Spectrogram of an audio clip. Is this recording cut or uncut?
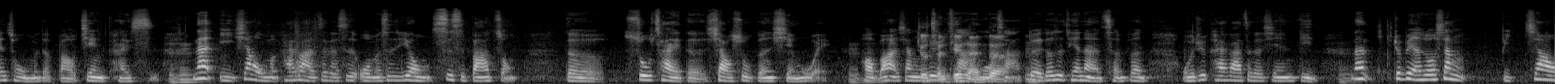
uncut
